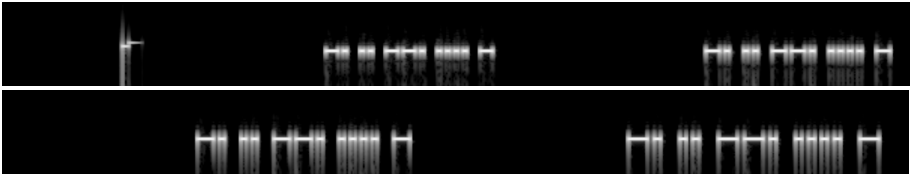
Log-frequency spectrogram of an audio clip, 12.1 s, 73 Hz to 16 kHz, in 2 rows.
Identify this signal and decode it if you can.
Morse code, heard as a keyed tone, about 34 wpm, 700 Hz. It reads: NIGHT NIGHT NIGHT NIGHT
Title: Speed-Racing Top 300 Words 28wpm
